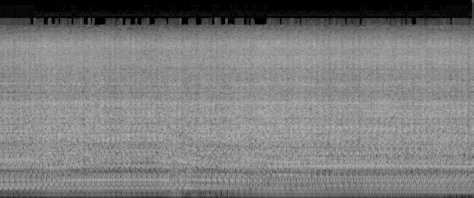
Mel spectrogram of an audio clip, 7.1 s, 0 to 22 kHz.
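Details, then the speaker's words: New TDME-490 58 hp marine diesel, under one hour of run-in, at 1000 rpm, heard 3 m from the boat, bridge door open, engine hatches closed: steady, deep drone with even beat, no knocks or rattles; healthy. "Новый двигатель, обкатка меньше часа, обороты 1000. Вот такой шум при 1000 оборотах в 3 метрах от судна при открытой двери на мостик и закрытых паёлах моторного отсека."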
